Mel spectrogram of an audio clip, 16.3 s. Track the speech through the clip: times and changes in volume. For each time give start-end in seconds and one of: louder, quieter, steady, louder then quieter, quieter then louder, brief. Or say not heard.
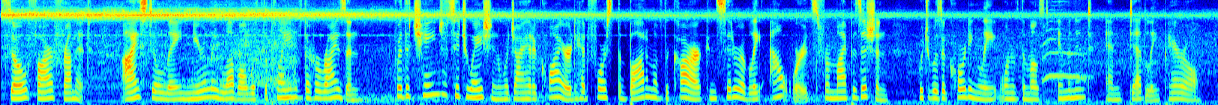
0.0-16.1 steady.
